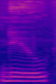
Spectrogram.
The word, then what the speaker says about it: nu: let's see so new it's pronounced new it is the symbol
